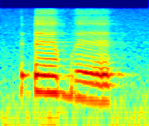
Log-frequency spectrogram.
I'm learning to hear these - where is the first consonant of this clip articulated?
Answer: throat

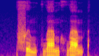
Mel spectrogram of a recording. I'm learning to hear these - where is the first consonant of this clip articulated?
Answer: lips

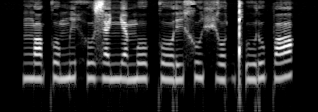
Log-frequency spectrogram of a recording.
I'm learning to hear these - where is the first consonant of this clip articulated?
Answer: velum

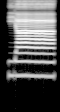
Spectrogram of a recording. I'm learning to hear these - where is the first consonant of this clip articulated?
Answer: palate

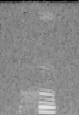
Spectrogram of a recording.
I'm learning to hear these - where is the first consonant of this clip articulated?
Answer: throat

